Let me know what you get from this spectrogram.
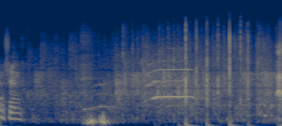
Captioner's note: applause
